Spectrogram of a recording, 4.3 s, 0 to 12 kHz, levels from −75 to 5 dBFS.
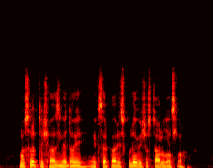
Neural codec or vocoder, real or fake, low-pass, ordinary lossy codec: codec, 16 kHz, 4 kbps, FunCodec, trained on Chinese and English, 50 frames a second; fake; 7.2 kHz; AAC, 48 kbps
